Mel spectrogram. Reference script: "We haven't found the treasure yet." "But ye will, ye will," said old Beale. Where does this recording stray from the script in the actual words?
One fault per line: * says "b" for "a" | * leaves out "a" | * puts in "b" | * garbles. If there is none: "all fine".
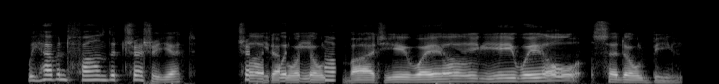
* garbles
